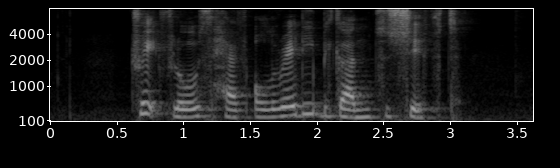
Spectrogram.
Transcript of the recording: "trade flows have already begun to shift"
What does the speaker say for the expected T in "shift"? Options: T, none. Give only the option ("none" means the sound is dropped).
T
